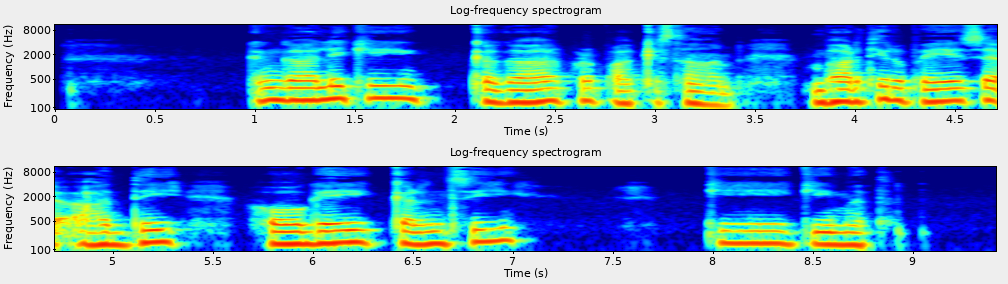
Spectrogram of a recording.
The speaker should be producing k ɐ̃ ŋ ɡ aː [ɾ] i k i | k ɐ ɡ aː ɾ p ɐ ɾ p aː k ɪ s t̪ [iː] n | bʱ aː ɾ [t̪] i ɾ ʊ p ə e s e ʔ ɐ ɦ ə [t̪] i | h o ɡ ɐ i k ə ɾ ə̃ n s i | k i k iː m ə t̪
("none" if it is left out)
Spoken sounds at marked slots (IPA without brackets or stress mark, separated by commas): l, aː, t̪, d̪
